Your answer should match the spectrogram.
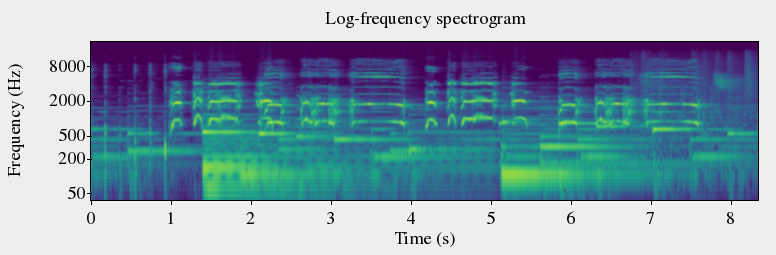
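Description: Roosters crowing, a run of overlapping crows one after another, over soft piano background music.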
